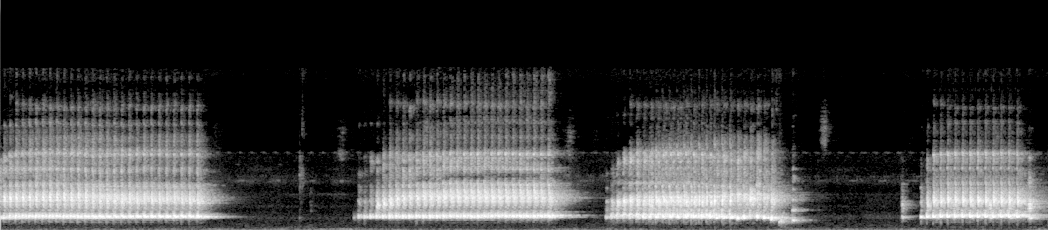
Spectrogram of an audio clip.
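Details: Night-time water frog chorus: long rasping, buzzy pulsed calls of one to two seconds, repeated back to back with short gaps, over a faint low background rumble.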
